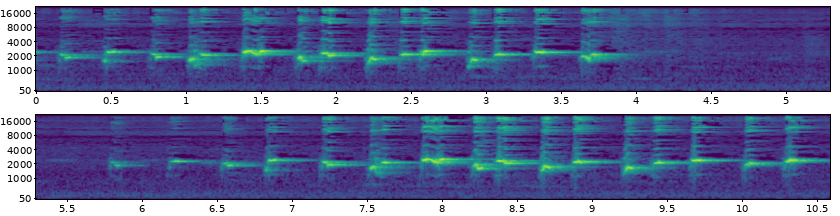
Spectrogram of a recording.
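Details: Yellow-vented bulbul giving long ngalas and ropel phrases, sung to lure others of its kind into responding. Two bursts of rapid, bubbly whistled notes are split by about two seconds of silence.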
